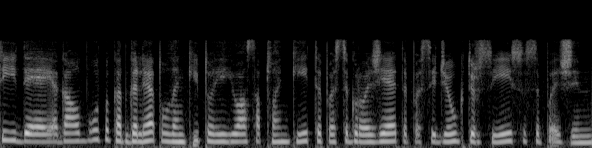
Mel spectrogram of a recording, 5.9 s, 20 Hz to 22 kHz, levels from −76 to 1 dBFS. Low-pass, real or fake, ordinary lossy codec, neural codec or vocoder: 7.2 kHz; fake; MP3, 96 kbps; codec, 16 kHz, 0.5 kbps, X-Codec, HuBERT features, trained on LibriSpeech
